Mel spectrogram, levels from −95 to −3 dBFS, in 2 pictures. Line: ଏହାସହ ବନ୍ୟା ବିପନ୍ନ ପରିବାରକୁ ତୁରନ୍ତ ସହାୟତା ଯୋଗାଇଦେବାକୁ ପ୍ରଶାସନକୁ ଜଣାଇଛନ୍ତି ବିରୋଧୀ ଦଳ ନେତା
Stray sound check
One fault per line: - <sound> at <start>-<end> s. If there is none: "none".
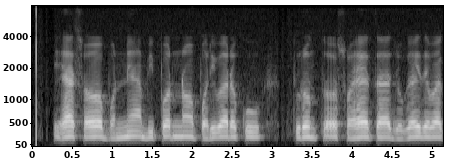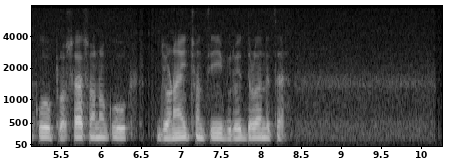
none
